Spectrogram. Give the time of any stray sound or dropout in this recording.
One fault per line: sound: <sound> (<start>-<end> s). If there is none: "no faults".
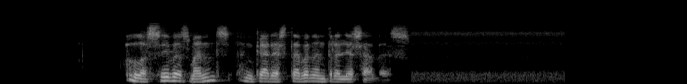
no faults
